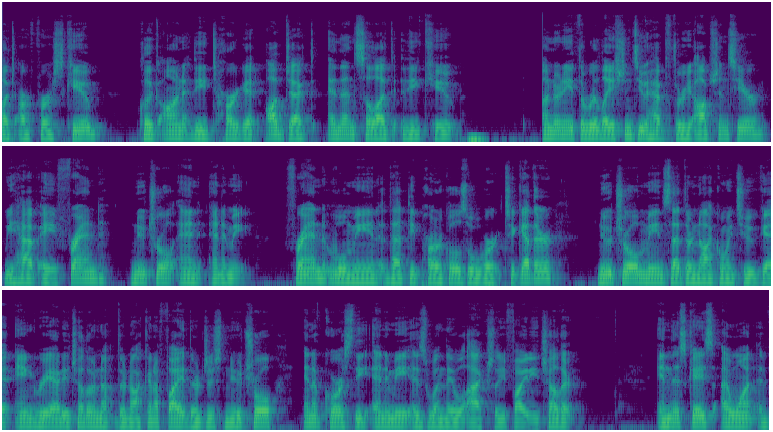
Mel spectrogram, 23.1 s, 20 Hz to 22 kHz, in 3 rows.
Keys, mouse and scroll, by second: 2.7 click, 6.2-9.3 drag.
